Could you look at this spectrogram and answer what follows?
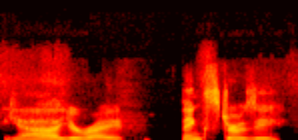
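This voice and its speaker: A woman's voice: on the high side, fairly even intonation, slow pace, dry recording. A woman playing a stressed, studious, apologetic teenage schoolgirl in a drama read, speaking earnestly. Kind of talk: audio drama table read acting.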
